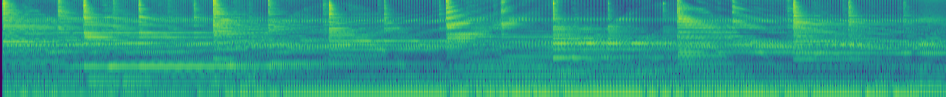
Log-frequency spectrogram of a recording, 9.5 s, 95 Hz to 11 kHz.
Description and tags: Audacity Base Loop
Here is the file mentioned in the forum. I created the base using only Audacity. I will add $25 to the Pay-Pal account of the user who comes up with the best song using this file as your base. You can only use Audacity and it's associated plug-ins. Let's keep it honest... this is just for fun folks.
To make a submission send me your sounds link in a private message.
Music, Wave, Creator, Saw, Pluck, Song, Prize, Audacity, Loop, Base, 25, Challenge, Dollar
